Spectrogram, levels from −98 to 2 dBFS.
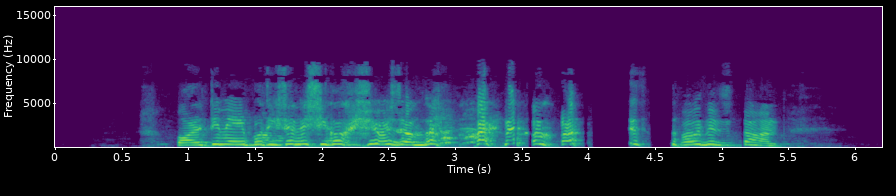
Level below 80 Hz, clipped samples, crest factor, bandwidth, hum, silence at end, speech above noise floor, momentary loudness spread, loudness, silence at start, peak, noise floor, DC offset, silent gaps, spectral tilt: -76 dBFS; under 0.1%; 16 dB; 9.6 kHz; none; 0.75 s; 48 dB; 9 LU; -20 LUFS; 0.9 s; -6 dBFS; -68 dBFS; under 0.1%; 4.15-4.22 s, 4.52-4.56 s; -3.5 dB/octave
